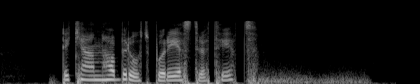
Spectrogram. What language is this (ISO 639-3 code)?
swe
